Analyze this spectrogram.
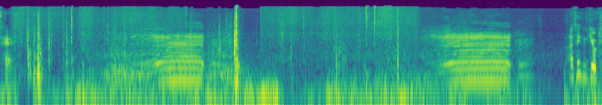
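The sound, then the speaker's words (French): Two long, drawn-out moos a few seconds apart from hornless Swedish Red cows, a hardy rustic breed, loud, with clattering, knocking noises and a rustling background between them. “On peut se rapprocher, ce sont des rouges suédoises rustiques. Ce sont des vaches sans cornes.”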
